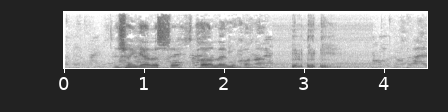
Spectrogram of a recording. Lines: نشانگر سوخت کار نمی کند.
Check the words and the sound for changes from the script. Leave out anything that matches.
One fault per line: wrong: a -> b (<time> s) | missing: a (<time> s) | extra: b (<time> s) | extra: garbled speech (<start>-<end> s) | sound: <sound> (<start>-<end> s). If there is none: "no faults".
sound: throat clearing (2.8-3.7 s)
